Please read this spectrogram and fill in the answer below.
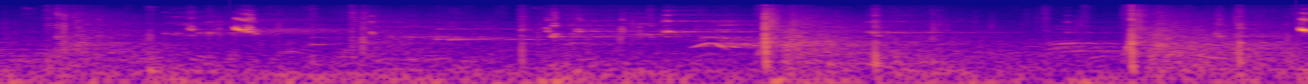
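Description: Badminton racket strikes on a shuttlecock during a fast doubles rally: several sharp hits at uneven spacing, the hardest at the very end as a player smashes from a jump. Short high shoe squeaks on the court floor come between the hits.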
